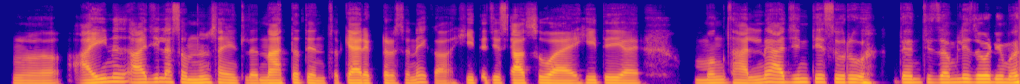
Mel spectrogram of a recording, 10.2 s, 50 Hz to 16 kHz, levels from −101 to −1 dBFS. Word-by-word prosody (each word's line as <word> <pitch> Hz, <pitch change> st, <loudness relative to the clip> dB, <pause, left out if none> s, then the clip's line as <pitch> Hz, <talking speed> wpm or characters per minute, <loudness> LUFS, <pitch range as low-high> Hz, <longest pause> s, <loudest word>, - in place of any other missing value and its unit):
अ, 110 Hz, 0 st, -3 dB, 0.3 s
आईनं 160 Hz, +7 st, +2 dB
आजीला 150 Hz, +3 st, -1 dB
समजून 135 Hz, -2 st, +1 dB
सांगितलं 115 Hz, -4 st, -2 dB
नातं 115 Hz, +2 st, +3 dB
त्यांचं 105 Hz, -2 st, -2 dB
कॅरेक्टरचं 115 Hz, -1 st, +1 dB
नाही 145 Hz, +2 st, -2 dB
का, 100 Hz, -1 st, -4 dB, 0.2 s
"ही 120 Hz, -, 0 dB
त्याची 120 Hz, +1 st, -3 dB
सासू 115 Hz, +2 st, +2 dB
आहे, 110 Hz, -1 st, +3 dB
ही 125 Hz, -, +1 dB
ते 120 Hz, -1 st, +2 dB
आहे," 110 Hz, -1 st, 0 dB, 0.7 s
मग 125 Hz, +1 st, +1 dB
झाले 120 Hz, +5 st, 0 dB
आजी 145 Hz, -1 st, +1 dB
अन 155 Hz, -, +1 dB
ते 150 Hz, -1 st, +2 dB
सुरु. 145 Hz, -2 st, +1 dB, 0.4 s
त्यांची 140 Hz, 0 st, 0 dB
जमली 140 Hz, +3 st, +1 dB
जोडी 145 Hz, 0 st, +4 dB
मग 140 Hz, 0 st, +4 dB
125 Hz, 160 wpm, -23 LUFS, 115-140 Hz, 0.7 s, जोडी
